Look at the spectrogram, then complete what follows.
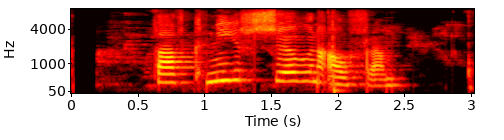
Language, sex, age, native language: Icelandic, female, 9, Icelandic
